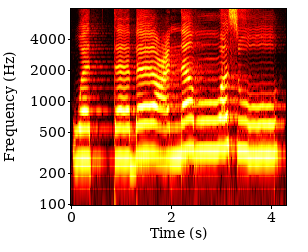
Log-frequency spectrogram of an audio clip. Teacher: Nah, huruf sukun ketemu huruf sukun, maka terlepaslah huruf sukun yang pertama. Jadi kalau tidak berhenti atau wasol ya, nunnya ini jangan sampai dibaca panjang, pendekin.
